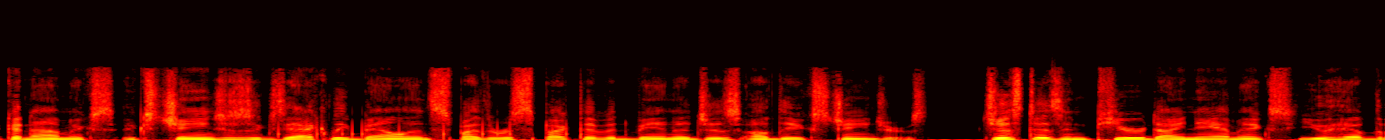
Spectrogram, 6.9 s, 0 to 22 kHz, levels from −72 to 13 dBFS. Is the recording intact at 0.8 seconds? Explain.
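Yes, at 0.8 seconds the speech plays through cleanly, with no dropout, click, distortion or other fault to be heard at that moment.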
